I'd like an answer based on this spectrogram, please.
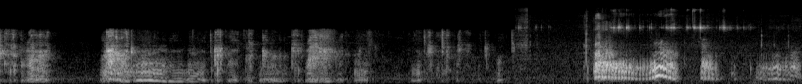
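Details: Yorkshire Terrier puppies, tiny and fluffy, giving bursts of rough growling mixed with short high yips and squeaky whines, separated by brief pauses.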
